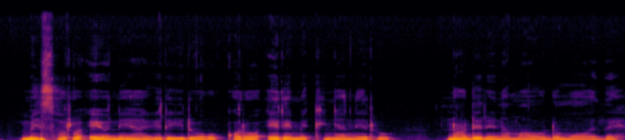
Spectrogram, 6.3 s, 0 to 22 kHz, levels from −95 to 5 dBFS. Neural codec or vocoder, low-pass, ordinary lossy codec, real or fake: vocoder, 44.1 kHz, 128 mel bands every 256 samples, BigVGAN v2; 19.8 kHz; none; fake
